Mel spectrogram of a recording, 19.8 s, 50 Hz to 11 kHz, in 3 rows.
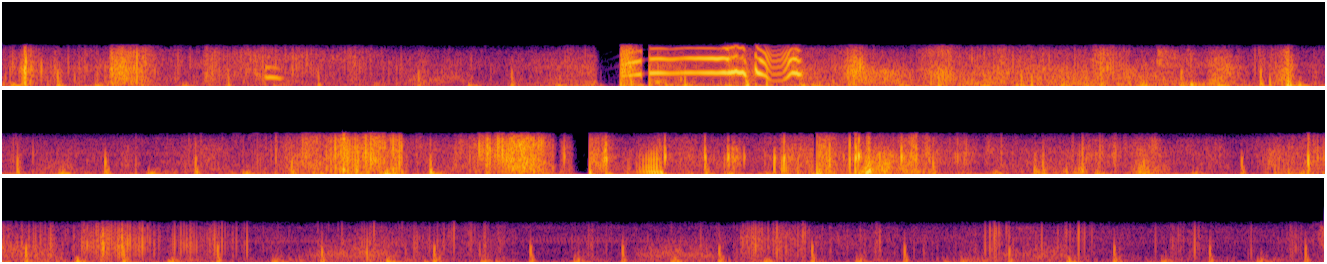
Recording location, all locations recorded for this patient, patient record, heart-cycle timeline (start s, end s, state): pulmonary valve (PV)
aortic valve (AV)+pulmonary valve (PV)+mitral valve (MV)
#Age: Infant
#Sex: Female
#Height: 74.0 cm
#Weight: 9.015 kg
#Pregnancy status: False
#Murmur: Present
#Murmur locations: mitral valve (MV)+pulmonary valve (PV)
#Most audible location: mitral valve (MV)
#Systolic murmur timing: Early-systolic
#Systolic murmur shape: Plateau
#Systolic murmur grading: I/VI
#Systolic murmur pitch: Low
#Systolic murmur quality: Blowing
#Diastolic murmur timing: nan
#Diastolic murmur shape: nan
#Diastolic murmur grading: nan
#Diastolic murmur pitch: nan
#Diastolic murmur quality: nan
#Outcome: Normal
#Campaign: 2015 screening campaign
0.00	15.14	unannotated
15.14	15.24	S1
15.24	15.36	systole
15.36	15.44	S2
15.44	15.61	diastole
15.61	15.70	S1
15.70	15.85	systole
15.85	15.94	S2
15.94	16.08	diastole
16.08	16.14	S1
16.14	16.31	systole
16.31	16.37	S2
16.37	16.56	diastole
16.56	16.66	S1
16.66	16.78	systole
16.78	16.88	S2
16.88	17.02	diastole
17.02	17.13	S1
17.13	17.26	systole
17.26	17.32	S2
17.32	17.48	diastole
17.48	17.57	S1
17.57	17.73	systole
17.73	17.79	S2
17.79	18.01	diastole
18.01	18.08	S1
18.08	18.25	systole
18.25	18.29	S2
18.29	18.54	diastole
18.54	18.64	S1
18.64	18.76	systole
18.76	18.86	S2
18.86	19.01	diastole
19.01	19.11	S1
19.11	19.25	systole
19.25	19.33	S2
19.33	19.49	diastole
19.49	19.57	S1
19.57	19.72	systole
19.72	19.80	S2
19.80	19.84	unannotated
